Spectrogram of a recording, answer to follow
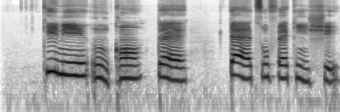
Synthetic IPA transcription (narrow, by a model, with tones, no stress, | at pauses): ki˦nĩ˧ũ˦˨kã˧tɛ˦ | tɛ˦˧tũ˦fɛ˦kĩ˦˧˦ʃe˧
